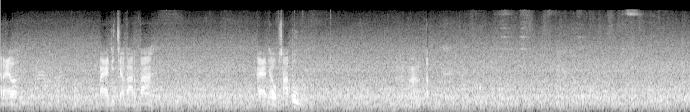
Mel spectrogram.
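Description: A train rolls along the tracks with a steady rumble.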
